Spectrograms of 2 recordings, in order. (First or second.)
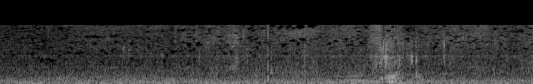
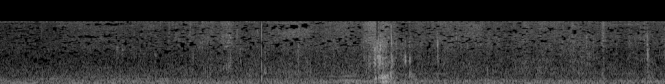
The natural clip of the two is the second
